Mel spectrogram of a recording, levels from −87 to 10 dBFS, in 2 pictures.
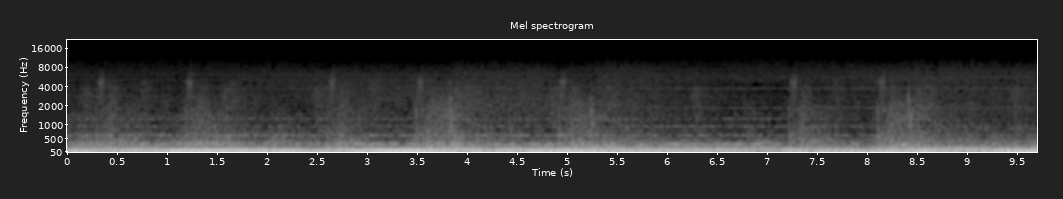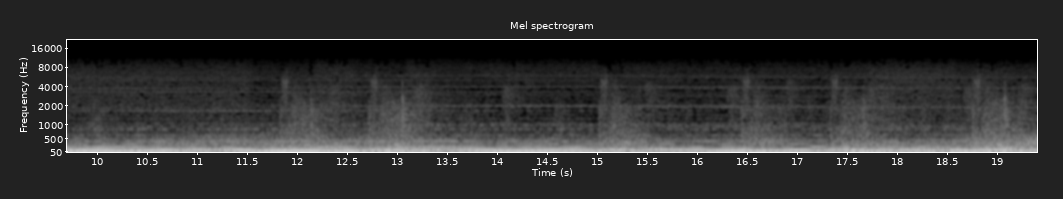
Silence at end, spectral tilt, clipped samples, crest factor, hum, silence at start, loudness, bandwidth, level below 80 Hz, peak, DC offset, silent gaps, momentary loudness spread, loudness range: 0 s; -9 dB/octave; under 0.1%; 12 dB; none; 0 s; -19 LUFS; 6 kHz; -16 dBFS; -4 dBFS; under 0.1%; none; 6 LU; 3 LU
